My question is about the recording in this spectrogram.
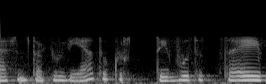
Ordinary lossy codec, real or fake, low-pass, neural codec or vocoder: Opus, 64 kbps; real; 3.6 kHz; none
